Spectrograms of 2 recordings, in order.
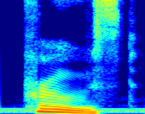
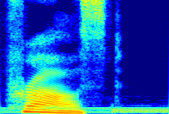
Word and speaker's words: Proust: Brings back memories after Marcel Proust, which is pronounced Proustian, Proust, not Proust.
